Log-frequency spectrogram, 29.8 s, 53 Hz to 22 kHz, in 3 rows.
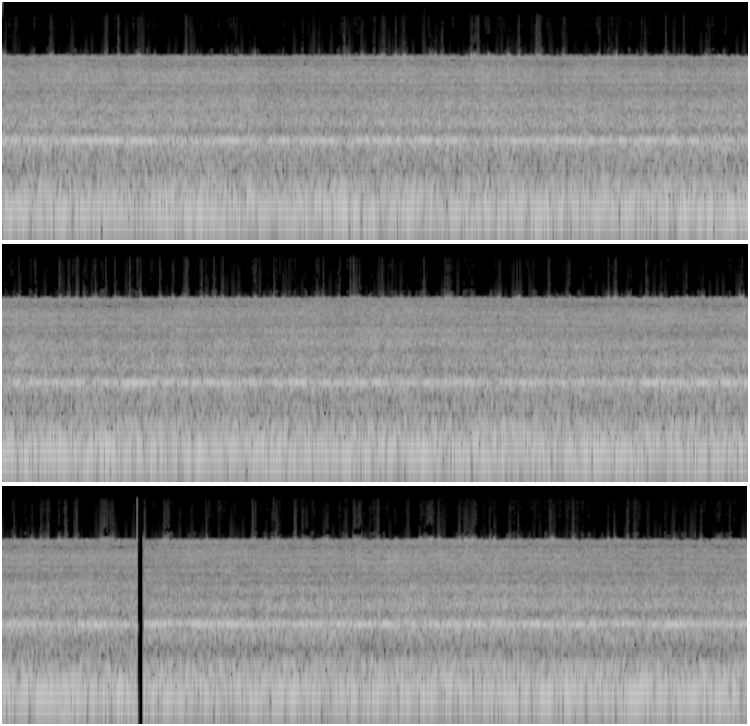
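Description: Lockheed C-130 Hercules four-engine turboprop running on the ground: a steady, loud drone with a constant high whine over a low rumble. The sound cuts out for an instant about two-thirds of the way through.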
